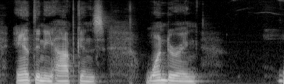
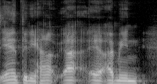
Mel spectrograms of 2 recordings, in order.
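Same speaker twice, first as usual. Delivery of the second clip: normal talking voice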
